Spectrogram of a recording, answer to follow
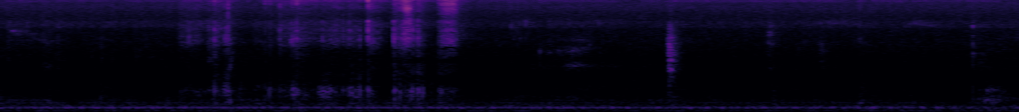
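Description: Near silence over a steady low hum, with a few faint soft rustles and ticks from the pages of a small paperback art book being handled and turned.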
